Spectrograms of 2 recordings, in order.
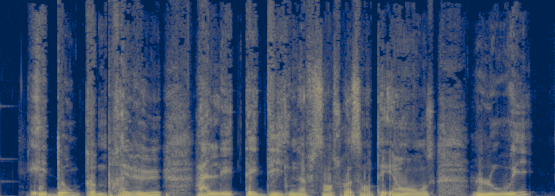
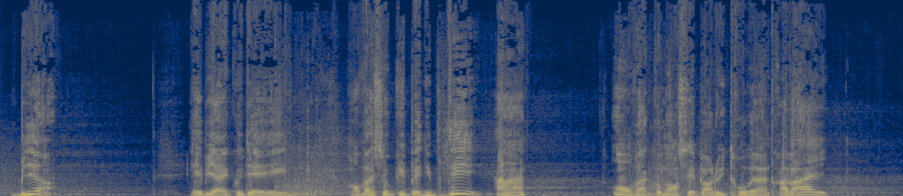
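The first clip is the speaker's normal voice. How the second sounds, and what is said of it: Parisian titi working-class accent. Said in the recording (French): “Il a un accent de titi parisien.”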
